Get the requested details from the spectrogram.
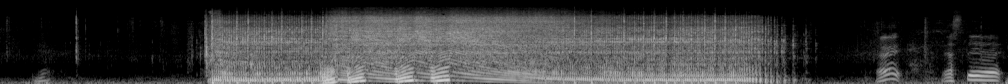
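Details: Stihl MS460 chainsaw after 5 years in storage, air, oil and fuel filters changed and oil pump repaired: fires and holds strong steady high rev, clean throttle blips, dips under cut, no misfire or bogging; normal running.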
